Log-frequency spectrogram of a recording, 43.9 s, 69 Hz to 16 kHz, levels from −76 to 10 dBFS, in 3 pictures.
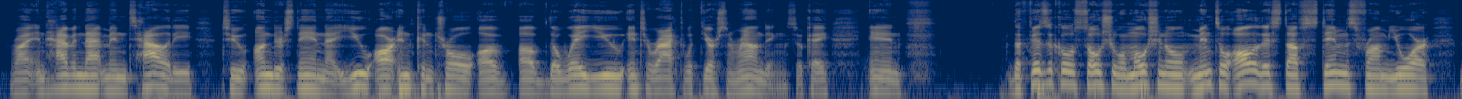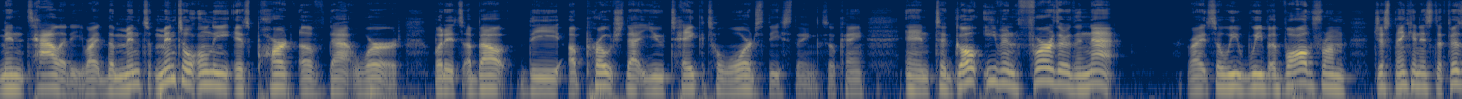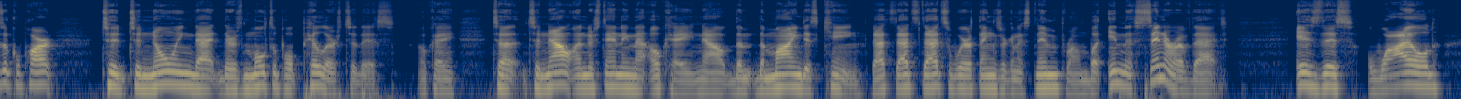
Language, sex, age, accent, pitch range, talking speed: English, male, 30-49, American, 115-140 Hz, 160 wpm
